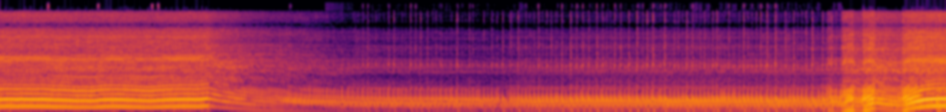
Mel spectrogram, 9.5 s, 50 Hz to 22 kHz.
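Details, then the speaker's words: Ported Holtzfforma 395 chainsaw after build changes, cutting: drops from wavering high rev into long low bog, then revs back; runs like rings badly need seating, carb fattened, cause unconfirmed. "Now it does run like the rings need seated pretty badly, so that might be all we're looking at."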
